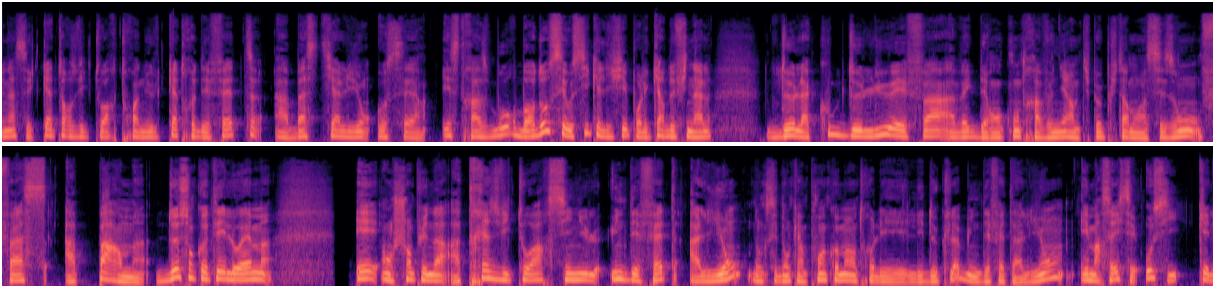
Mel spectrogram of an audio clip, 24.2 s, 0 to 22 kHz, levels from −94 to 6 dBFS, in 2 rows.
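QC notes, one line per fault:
No technical faults are present; the speech signal stays intact, with nothing broken or distorted.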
